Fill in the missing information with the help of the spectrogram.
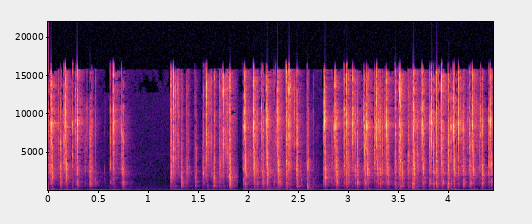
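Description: Fingertips type on the keycaps of a black, backlit plastic mechanical keyboard with blue switches. Rapid, bright, clicky keystrokes rattle in quick succession, with a brief pause near the one-second mark before the typing resumes steadily.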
